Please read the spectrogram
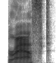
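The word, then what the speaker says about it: draught: is a good point gh and laugh draft huh i think i've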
